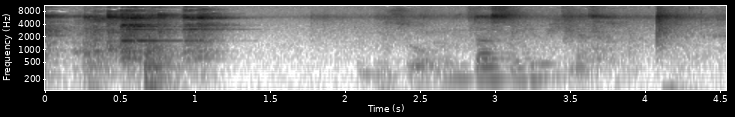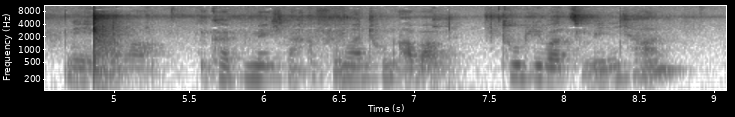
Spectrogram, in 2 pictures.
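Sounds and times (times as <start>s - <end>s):
shake glass clinking as it is picked up and set down on a hard surface: 0.0s - 1.4s
speech: 0.6s - 0.9s, 2.9s - 3.7s, 5.7s - 8.8s.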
